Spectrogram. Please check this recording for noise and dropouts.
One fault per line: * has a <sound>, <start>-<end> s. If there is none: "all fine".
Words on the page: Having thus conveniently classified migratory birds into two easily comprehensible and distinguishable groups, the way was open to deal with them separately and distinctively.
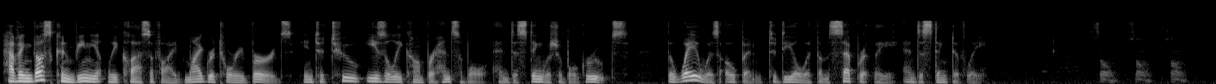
* has a sigh, 10.4-12.0 s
